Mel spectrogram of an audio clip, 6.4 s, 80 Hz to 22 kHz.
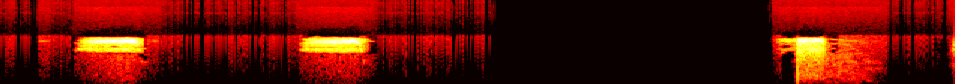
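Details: Owlets in a nest box, a trio staying in the box on a morning in April 2024; short rasping hiss-like bursts, about three within six seconds, separated by silence.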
